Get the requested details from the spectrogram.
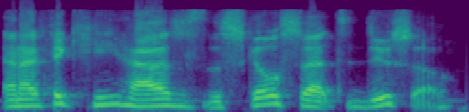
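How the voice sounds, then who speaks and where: A young man co-hosting a casual sports podcast, talking in an animated, joking way and hammering points with repetition. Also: a little high, moderate pace, no echo, studio quality. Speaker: podcast co-host.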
